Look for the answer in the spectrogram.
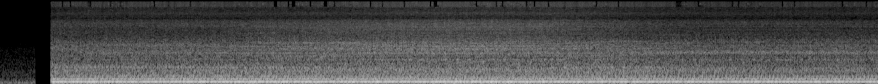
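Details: Toyota 4Runner 5VZ-FE V6 after fitting a new alternator (old one bad, engine was dying out): fires straight up and holds a steady, even low drone with no misses or knocks throughout.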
